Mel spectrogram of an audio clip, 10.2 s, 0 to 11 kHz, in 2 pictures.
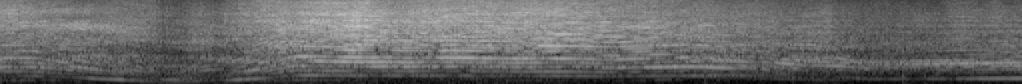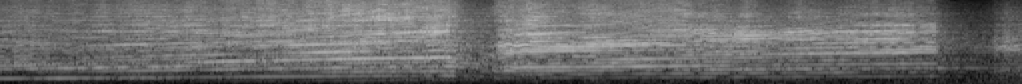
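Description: A 1976 Suzuki RG500 racing motorcycle, its loud, buzzing engine note sweeping up and down in pitch through several revs and gear changes, with brief dips in level and no voices.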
